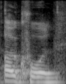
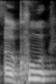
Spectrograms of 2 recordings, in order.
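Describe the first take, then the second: First: Said in the usual way. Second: Imitating her reply with a higher rising voice; a mock-sweet, airy reply from the girl; mock girly oh cool. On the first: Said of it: "she gives". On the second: Coach mimics the girl's reply, higher and rising. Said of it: "Anyway, she says".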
